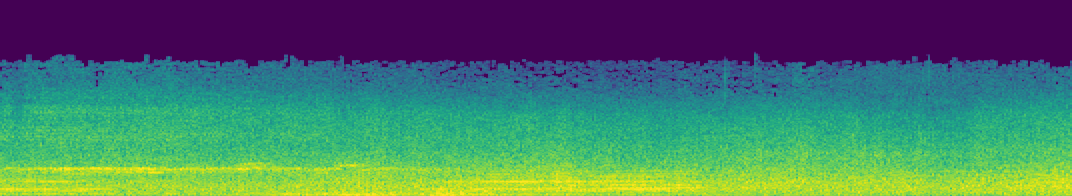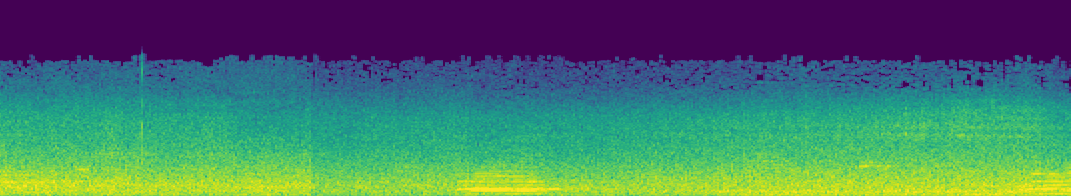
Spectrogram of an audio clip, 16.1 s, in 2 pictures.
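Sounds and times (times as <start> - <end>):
train horn blast: 0.0 - 5.5, 11.4 - 12.5, 15.7 - 16.0
diesel locomotive engine roar: 0.0 - 16.0.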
